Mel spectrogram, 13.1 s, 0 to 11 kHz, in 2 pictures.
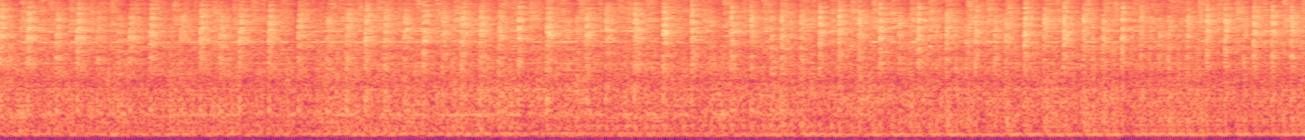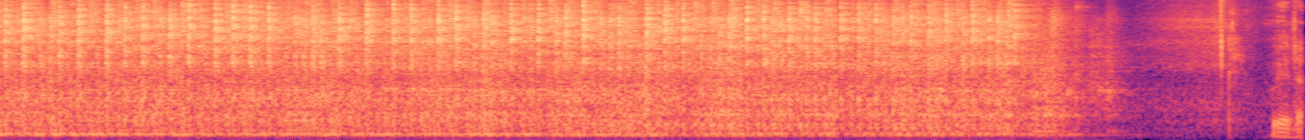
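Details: Suzuki RGV 250 VJ22 two-stroke under restoration, fuel on reserve, after recent carb issues that seem resolved: rapid crackly buzz holds steady for eleven seconds then is shut off; runs evenly with no misfires.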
